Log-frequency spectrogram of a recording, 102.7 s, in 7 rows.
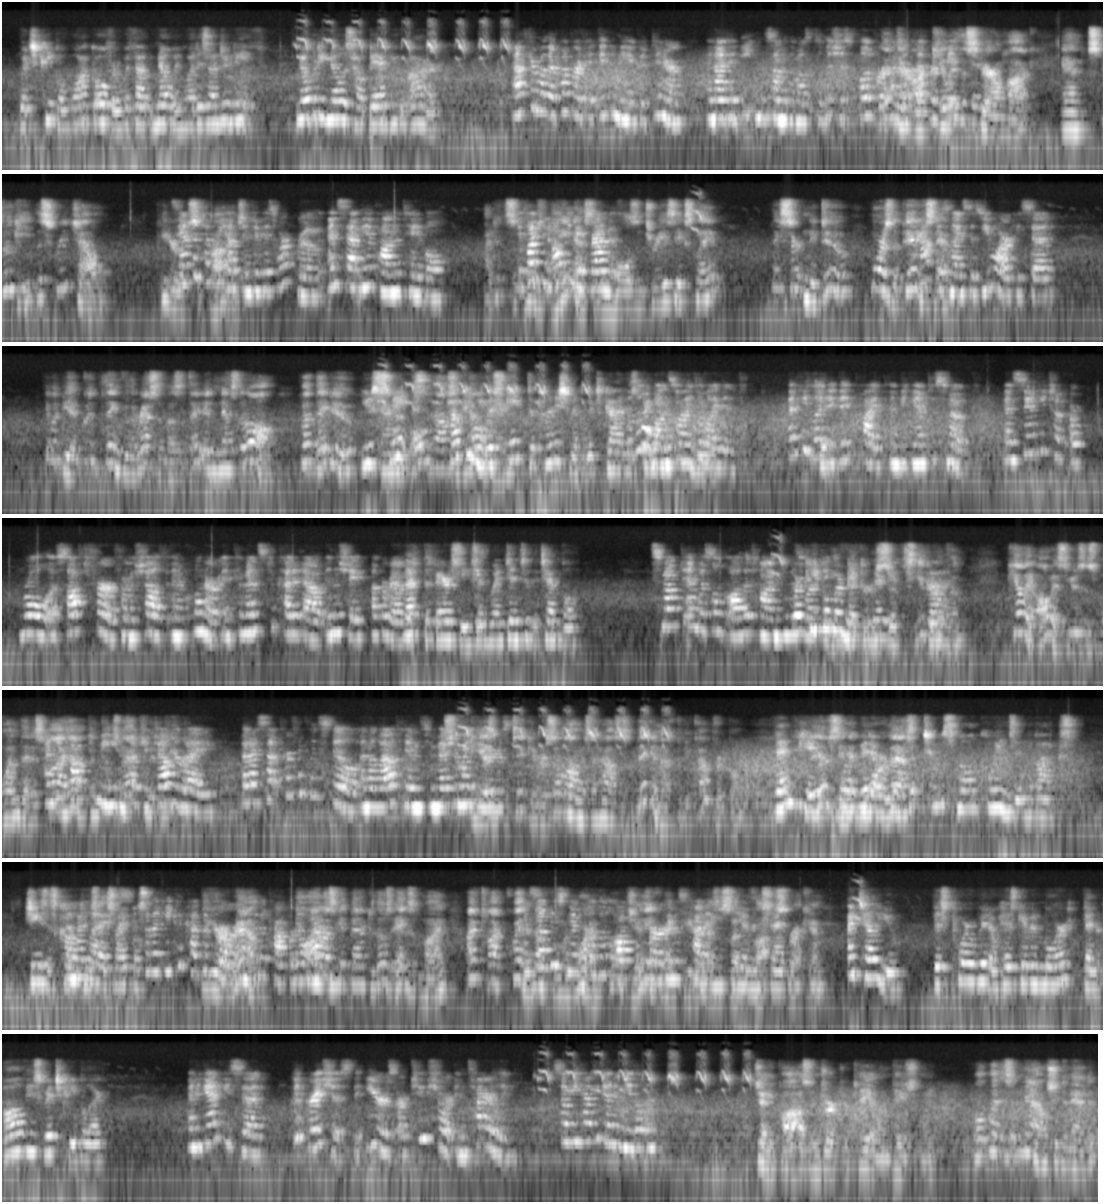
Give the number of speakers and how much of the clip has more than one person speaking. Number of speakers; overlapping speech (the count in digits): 3, about 25%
